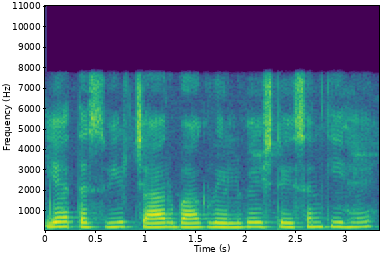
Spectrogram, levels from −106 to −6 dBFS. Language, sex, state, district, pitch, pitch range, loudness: Hindi, female, Uttar Pradesh, Lucknow, 215 Hz, 210-225 Hz, -16 LUFS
